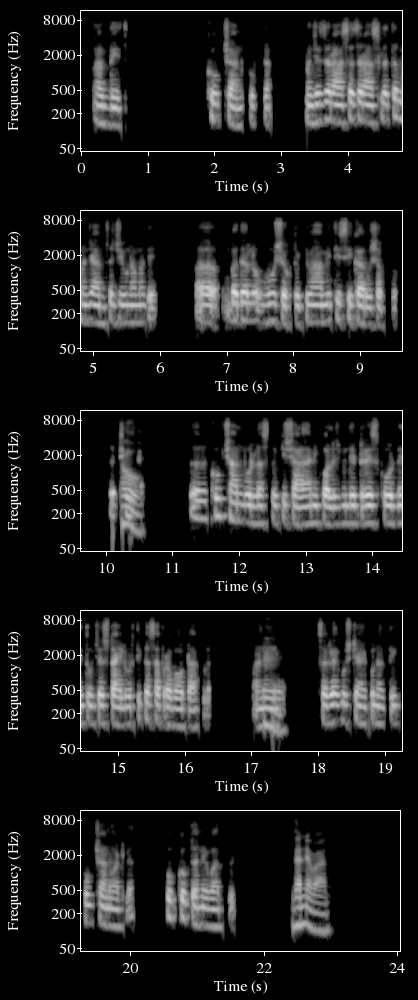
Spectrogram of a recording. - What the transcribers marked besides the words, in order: in English: "ड्रेस कोडने"; tapping; unintelligible speech
- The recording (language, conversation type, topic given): Marathi, podcast, शाळा किंवा महाविद्यालयातील पोशाख नियमांमुळे तुमच्या स्वतःच्या शैलीवर कसा परिणाम झाला?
